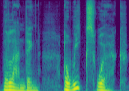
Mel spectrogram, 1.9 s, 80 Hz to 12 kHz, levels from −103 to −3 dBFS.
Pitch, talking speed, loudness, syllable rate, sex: 115 Hz, 155 wpm, -18 LUFS, 4.3 syllables/s, male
